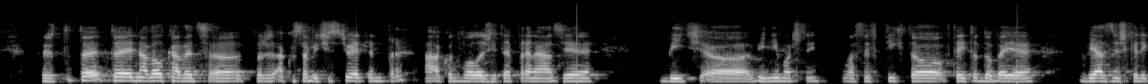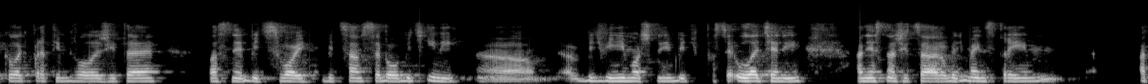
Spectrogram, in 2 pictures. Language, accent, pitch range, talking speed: Czech, native, 145-155 Hz, 145 wpm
